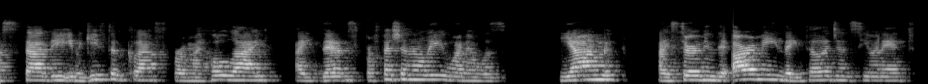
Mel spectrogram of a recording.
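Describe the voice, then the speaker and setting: A young Israeli woman whose first language is Hebrew, speaking earnestly and excitedly as an interview guest, sometimes searching for English words. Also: lowish voice, roomy sound, dull audio. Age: young adult. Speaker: egg donor guest. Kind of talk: webinar interview.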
